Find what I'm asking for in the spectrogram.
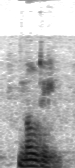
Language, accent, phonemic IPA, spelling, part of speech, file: English, Southern England, /ˈmoʊldi/, mouldy, adjective / noun, LL-Q1860 (eng)-mouldy.wav
- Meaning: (adjective) 1. Covered with mould 2. Showing signs of neglect; disused 3. Worthless; lousy; rotten 4. Gray-headed, whether from age or hair powder; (noun) A torpedo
